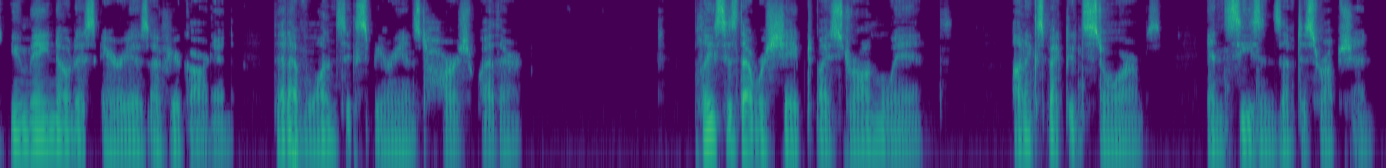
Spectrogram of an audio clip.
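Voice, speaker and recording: A man guiding a scripted meditation in a slow, soothing, deliberate manner with long pauses. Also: a bass voice, breathy edge, no echo. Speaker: guided meditation host.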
